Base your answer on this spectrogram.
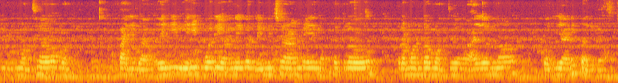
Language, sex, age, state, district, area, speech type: Odia, female, 30-45, Odisha, Sundergarh, urban, spontaneous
